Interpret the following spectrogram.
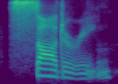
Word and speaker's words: soldering: And 23, it looks like an L, but we don't say the L. Soldering. Saw, open, soldering, soldering.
